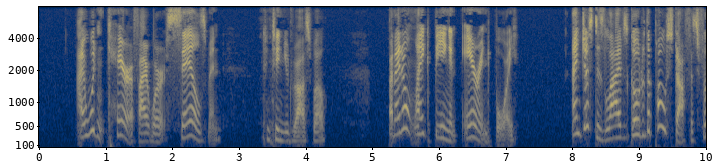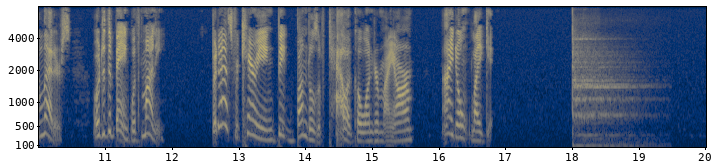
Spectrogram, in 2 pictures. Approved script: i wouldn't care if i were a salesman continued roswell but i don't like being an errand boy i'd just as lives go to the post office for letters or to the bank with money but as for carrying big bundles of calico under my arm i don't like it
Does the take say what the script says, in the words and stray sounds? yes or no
no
